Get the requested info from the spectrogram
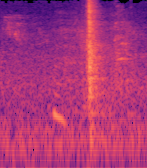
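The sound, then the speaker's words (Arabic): A house door is opened for a visitor: a short, faint creak followed by one sharp latch click, then quiet. No one speaks. “افتحي لي الباب لحتى اشرح لحضرتك.”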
